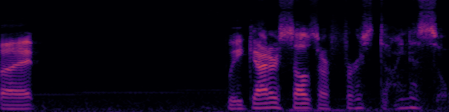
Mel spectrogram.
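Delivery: hushed whisper. Player spotting their first dinosaur in the game, whispering. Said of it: "I don't know why I'm whispering".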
